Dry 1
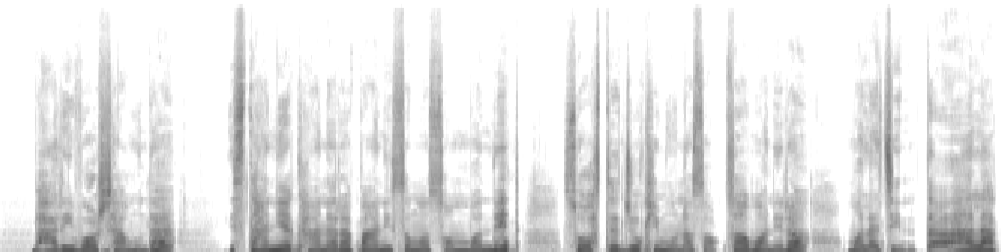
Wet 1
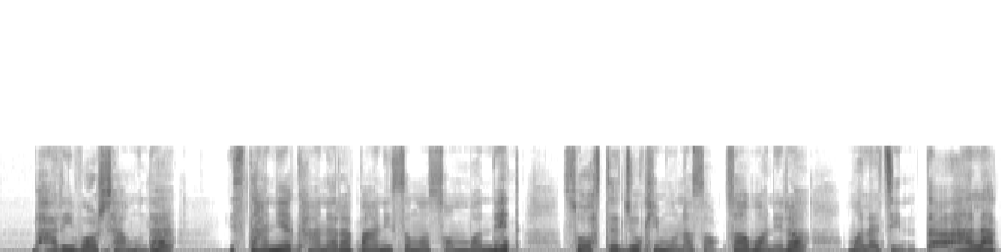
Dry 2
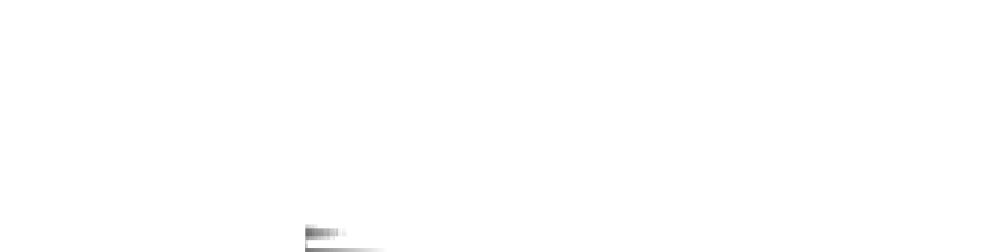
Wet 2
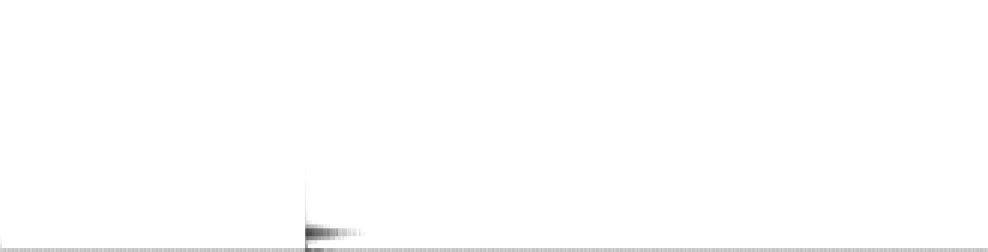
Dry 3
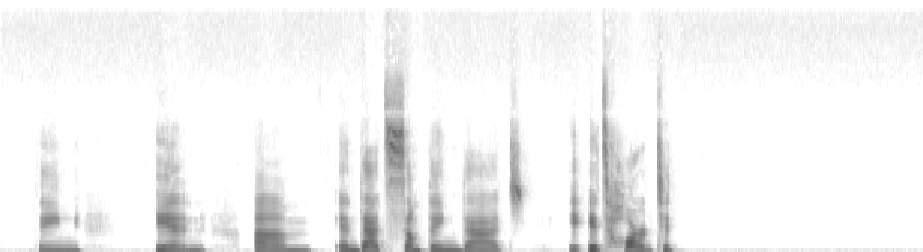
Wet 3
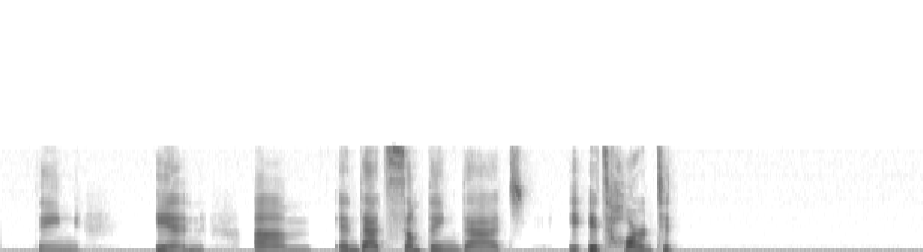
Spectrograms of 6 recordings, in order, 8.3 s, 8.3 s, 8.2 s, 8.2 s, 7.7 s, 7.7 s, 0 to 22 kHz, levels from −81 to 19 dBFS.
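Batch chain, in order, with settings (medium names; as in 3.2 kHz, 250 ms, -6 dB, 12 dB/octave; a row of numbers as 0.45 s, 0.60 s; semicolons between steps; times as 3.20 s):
hum 50 Hz, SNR 19 dB; brick-wall FIR band-pass 170–9100 Hz; peak normalisation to -3 dBFS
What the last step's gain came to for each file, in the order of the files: +4.5 dB, +15.0 dB, +4.0 dB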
